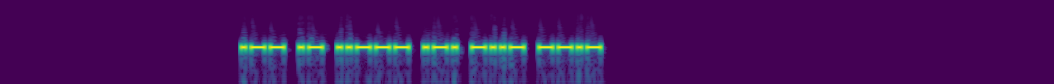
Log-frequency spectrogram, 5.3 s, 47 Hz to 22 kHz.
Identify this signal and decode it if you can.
Morse code, heard as a keyed tone, about 52 wpm, 700 Hz. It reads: WA2RXQ
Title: USA Call Signs - 6 Characters - Repeated 2x - 50wpm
